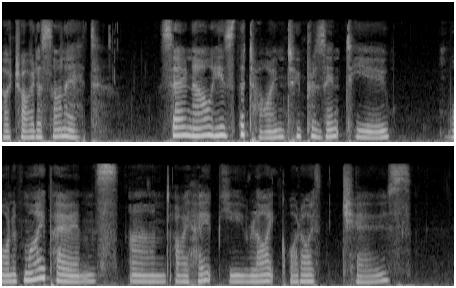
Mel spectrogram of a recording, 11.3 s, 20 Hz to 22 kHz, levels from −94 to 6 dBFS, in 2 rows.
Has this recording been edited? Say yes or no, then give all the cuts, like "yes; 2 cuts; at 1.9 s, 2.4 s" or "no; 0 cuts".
yes; 1 cut; at 1.9 s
